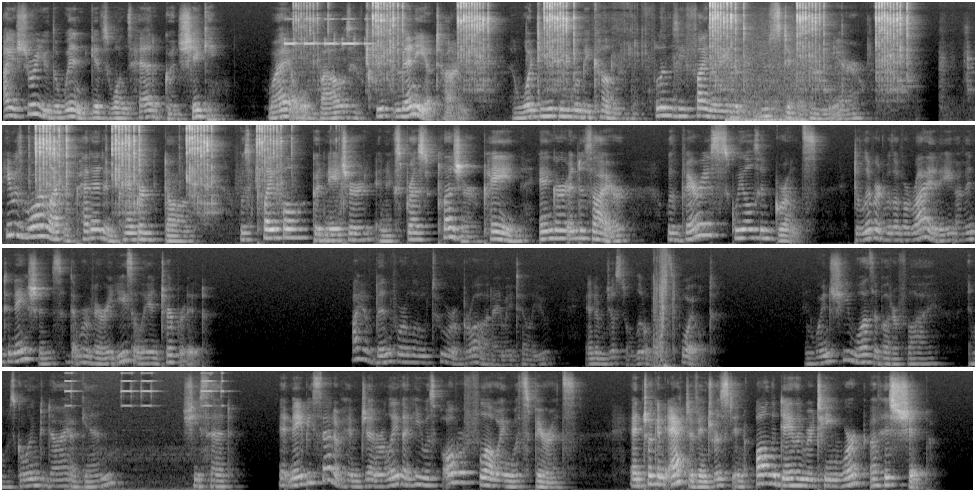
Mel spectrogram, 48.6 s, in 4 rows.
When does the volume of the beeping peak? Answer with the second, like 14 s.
4 s.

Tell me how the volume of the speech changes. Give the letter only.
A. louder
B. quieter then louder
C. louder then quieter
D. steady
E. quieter
B.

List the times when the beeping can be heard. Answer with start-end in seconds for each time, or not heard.
3.5-4.7, 37.2-39.3.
